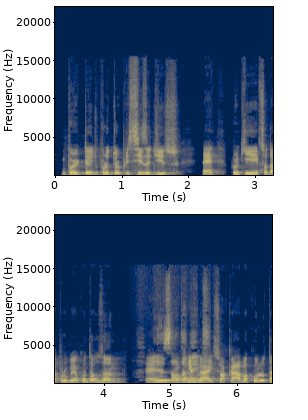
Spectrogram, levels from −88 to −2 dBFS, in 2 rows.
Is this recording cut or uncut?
cut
